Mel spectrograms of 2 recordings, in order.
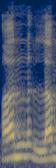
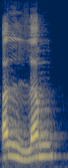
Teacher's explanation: اس نون کے بعد بھی اسی طرح لام آیا تھا جس طرح اس تنوین کے بعد لام آیا، تو ہم نے اس کو ان لم نہیں پڑھا، اس کو پڑھا اللم، نون کو ختم کر دیا بالکل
